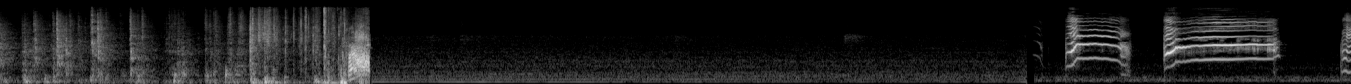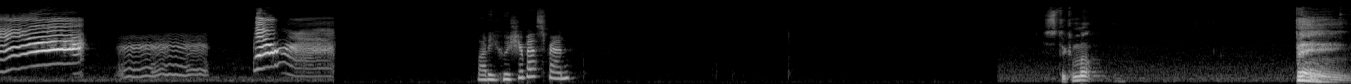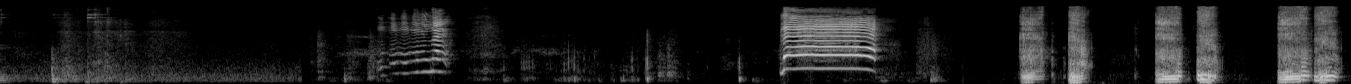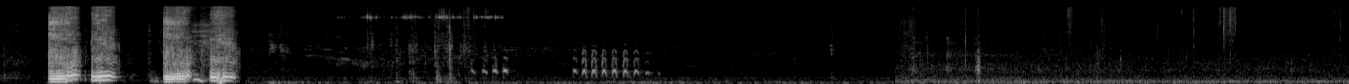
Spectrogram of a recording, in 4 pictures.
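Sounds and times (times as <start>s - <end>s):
puppy howling: 10.4s - 16.9s
baby goat bleating: 30.8s - 31.6s, 34.8s - 35.9s.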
